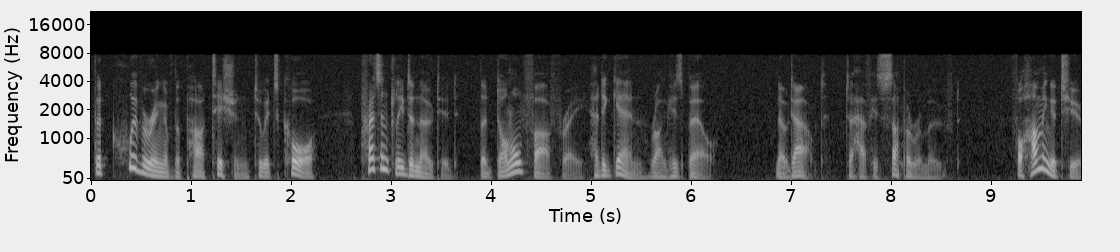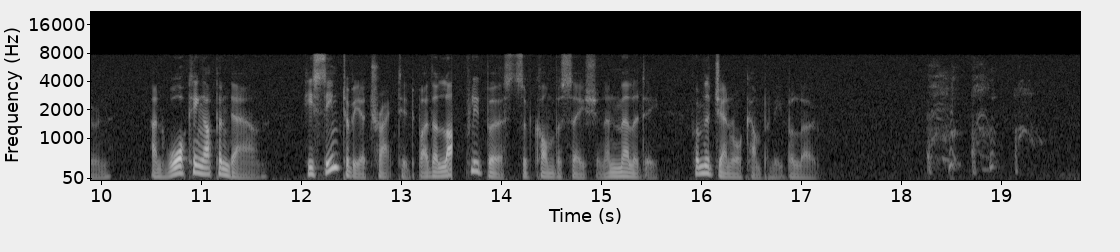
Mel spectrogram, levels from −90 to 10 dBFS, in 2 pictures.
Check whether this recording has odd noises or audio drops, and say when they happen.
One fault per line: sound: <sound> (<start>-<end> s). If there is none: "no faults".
sound: dropout (13.5-13.7 s)
sound: cough (18.2-19.6 s)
